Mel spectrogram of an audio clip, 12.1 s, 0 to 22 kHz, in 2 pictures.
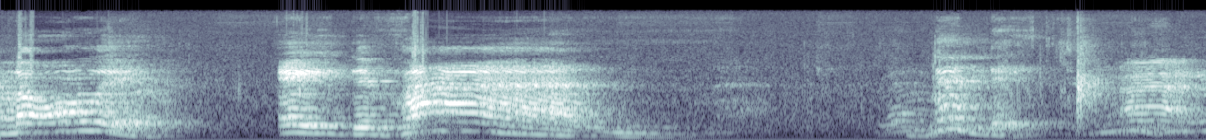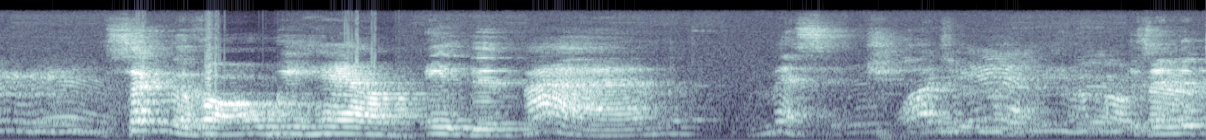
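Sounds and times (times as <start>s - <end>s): man half-sung preaching: 0.0s - 3.3s, 4.4s - 5.3s, 6.5s - 12.0s.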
